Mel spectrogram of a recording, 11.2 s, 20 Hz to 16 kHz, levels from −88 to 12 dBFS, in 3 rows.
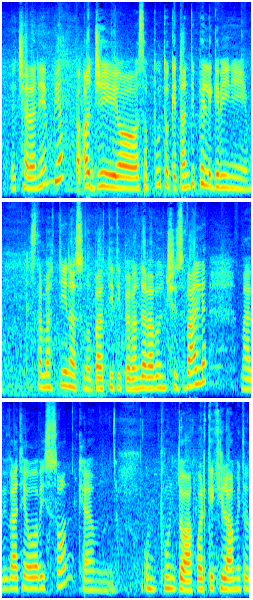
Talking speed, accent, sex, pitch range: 150 wpm, native, female, 190-230 Hz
